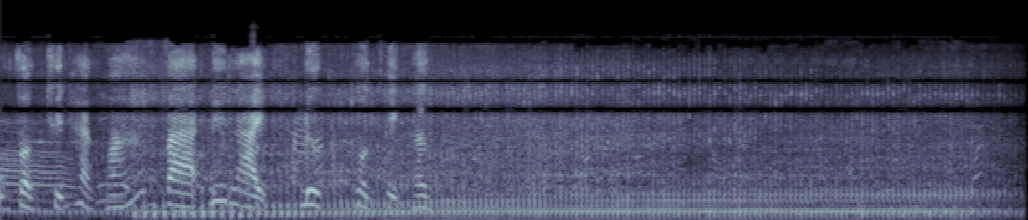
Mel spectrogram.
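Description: A motorbike engine hums steadily nearby.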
